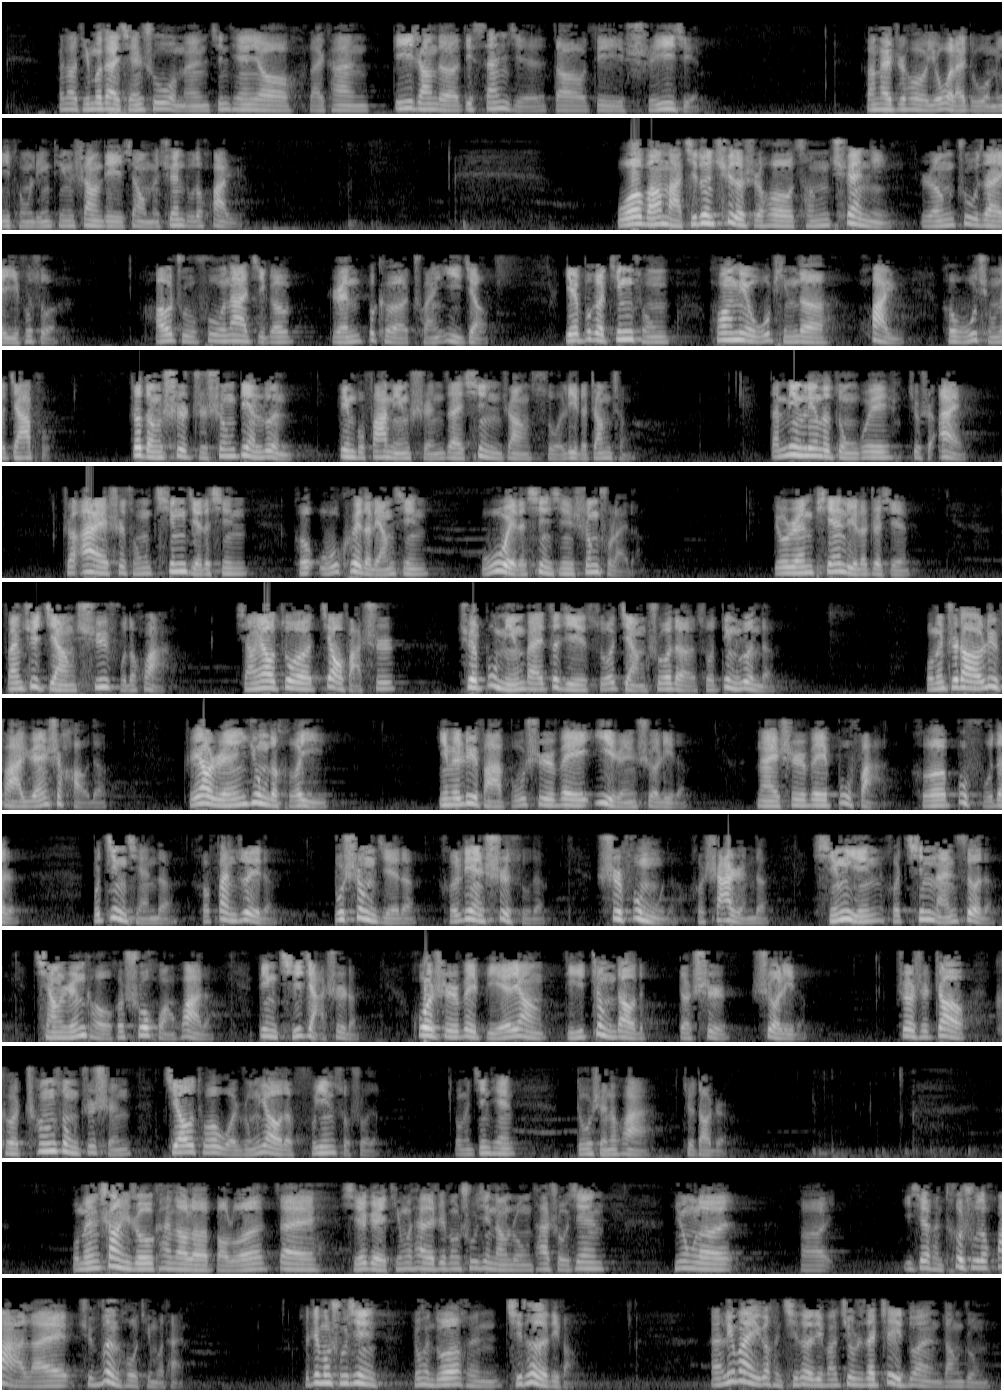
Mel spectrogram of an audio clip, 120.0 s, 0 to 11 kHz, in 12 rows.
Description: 教牧书信系列 Passage: 1 Timothy1:3-11 Service Type: 主日讲道 Download Files Notes « 比利时信条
